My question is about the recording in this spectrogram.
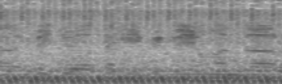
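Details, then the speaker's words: Suzuki Multicab after XADO industrial engine treatment (carbon chroming): previously gravelly, now a smooth, fairly quiet idle with an even low rumble; only remaining noise is the damaged exhaust; normal idle. "Ang maingay na lang is yung kanyang tambutso kasi sira yung kanyang exhaust. So ayan, after treatment tahimik na yung idling. Okay na siya."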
